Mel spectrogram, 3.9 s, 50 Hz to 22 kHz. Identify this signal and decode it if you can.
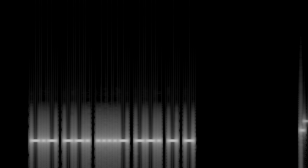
Morse code, heard as a keyed tone, about 34 wpm, 700 Hz. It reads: KG4GTT
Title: USA Call Signs Repeated 2x 35wpm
